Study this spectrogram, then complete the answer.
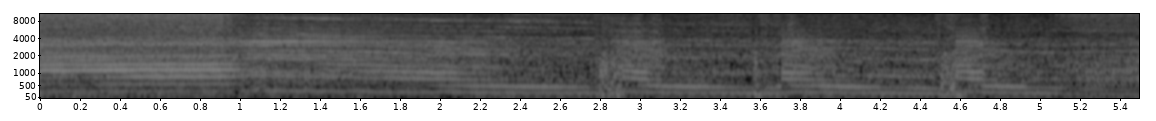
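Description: A racing car engine drops in pitch as the car slows down.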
